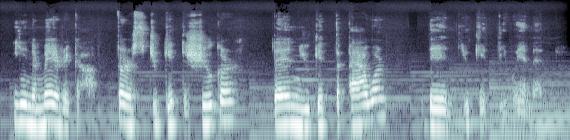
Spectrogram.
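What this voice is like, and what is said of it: Deliberately bad put-on accent. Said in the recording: “my bad accent”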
